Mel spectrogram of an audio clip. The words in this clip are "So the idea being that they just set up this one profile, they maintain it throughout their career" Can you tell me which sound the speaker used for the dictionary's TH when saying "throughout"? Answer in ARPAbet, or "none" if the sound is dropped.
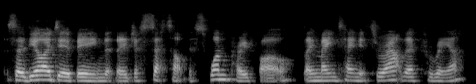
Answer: TH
